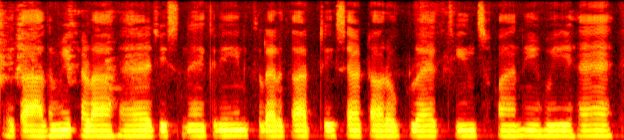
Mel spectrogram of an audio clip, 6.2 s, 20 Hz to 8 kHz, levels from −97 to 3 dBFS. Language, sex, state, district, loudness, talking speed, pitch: Hindi, male, Jharkhand, Deoghar, -17 LUFS, 145 wpm, 115 Hz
